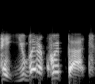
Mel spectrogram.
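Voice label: taking fire friendly, female voice; player vo; Counter Strike Model Pack; CS:GO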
